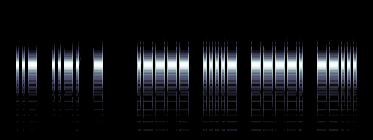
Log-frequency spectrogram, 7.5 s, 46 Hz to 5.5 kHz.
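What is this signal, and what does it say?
Morse code, heard as a keyed tone, about 20 wpm, spaced as for 16 wpm, 600 Hz. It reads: UFT 1497
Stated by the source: Bulletin in text and CW form.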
